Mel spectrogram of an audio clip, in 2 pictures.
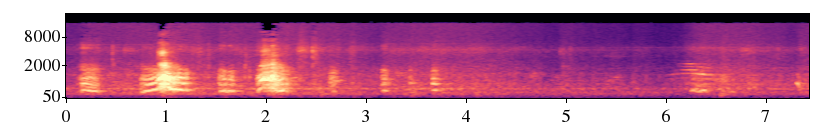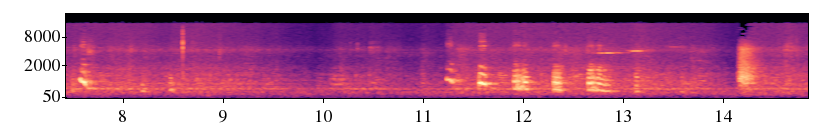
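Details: Very young Golden Retriever puppies, sixteen days old, wiggling and snuggling; bursts of high squeaks and short whimpers, a quieter stretch midway, then a rapid run of clipped squeals near the end.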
